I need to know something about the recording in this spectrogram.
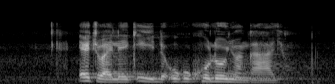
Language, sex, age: Zulu, male, 20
